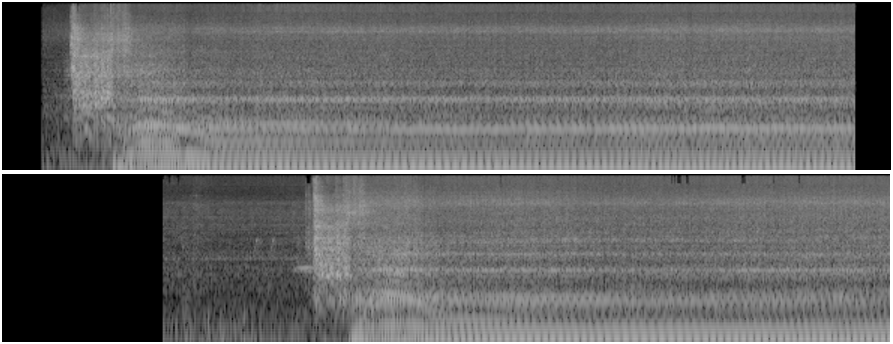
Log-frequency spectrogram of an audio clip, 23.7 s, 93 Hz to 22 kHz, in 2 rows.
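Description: A B58 engine fitted with an upgraded downpipe and Remus muffler exhaust starts up twice, each time with a sharp cranking flare settling into a deep steady drone, separated by a brief silence and a quieter stretch of mechanical noise.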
